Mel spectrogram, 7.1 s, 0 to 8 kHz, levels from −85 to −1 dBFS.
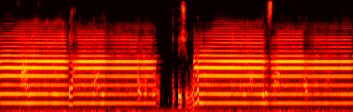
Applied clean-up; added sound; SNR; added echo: neural diffusion model UNIVERSE++.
